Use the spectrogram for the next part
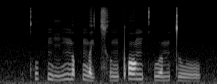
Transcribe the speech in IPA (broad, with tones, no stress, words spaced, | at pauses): kʷʰɐ˥k̚ ŋiː˨˥ ŋɐ˥p̚ ŋɐ˨˩jt͡sʰʊ˨˥ŋpʰɔː˥ŋkʷʰœː˨˧m t̪uː˨˩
